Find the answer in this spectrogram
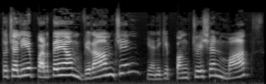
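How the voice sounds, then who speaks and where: A woman teaching a grammar lesson to children, lively, stressing key words and dropping low at the ends of sentences. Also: moderate pace.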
